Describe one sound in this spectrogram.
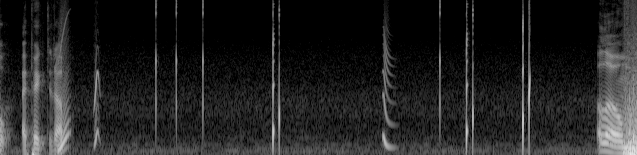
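Short menu blips and clicks sound.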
